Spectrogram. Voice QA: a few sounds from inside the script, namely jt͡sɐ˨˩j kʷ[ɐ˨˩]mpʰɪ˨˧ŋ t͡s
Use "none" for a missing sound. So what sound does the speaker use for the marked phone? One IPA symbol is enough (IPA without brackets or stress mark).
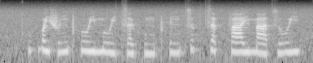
ɐ˨˩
